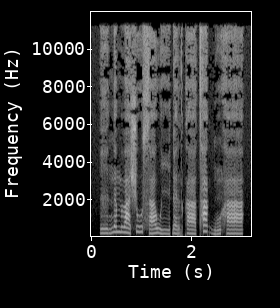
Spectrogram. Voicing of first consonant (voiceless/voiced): voiced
